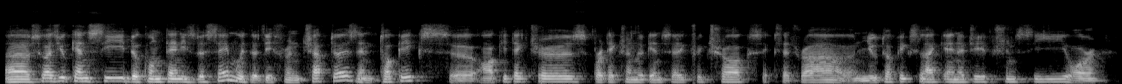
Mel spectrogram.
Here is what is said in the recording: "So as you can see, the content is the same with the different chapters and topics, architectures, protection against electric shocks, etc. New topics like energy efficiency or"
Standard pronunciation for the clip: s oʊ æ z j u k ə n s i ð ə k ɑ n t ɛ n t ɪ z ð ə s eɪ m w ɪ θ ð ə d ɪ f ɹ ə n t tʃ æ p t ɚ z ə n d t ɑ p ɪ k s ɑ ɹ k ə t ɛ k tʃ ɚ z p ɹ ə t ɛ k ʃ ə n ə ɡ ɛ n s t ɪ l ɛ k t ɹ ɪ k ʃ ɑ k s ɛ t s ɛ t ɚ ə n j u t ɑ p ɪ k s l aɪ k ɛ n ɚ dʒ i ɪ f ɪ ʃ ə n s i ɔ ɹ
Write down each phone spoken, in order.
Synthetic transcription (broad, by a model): s oʊ æ z j u k ə n s i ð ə k ɑ n t ɛ n t ɪ z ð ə s eɪ m w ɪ ð ə d ɪ f ɹ ə n t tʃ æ p t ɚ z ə n t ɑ p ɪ k s ɑ ɹ k ə t ɛ k tʃ ɚ z p ɹ ə t ɛ k ʃ ə n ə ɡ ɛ n s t ɪ l ɛ k t ɹ ɪ k ʃ ɑ k s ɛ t s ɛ t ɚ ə n j u t ɑ p ɪ k s l aɪ k ɛ n ɚ dʒ i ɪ f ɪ ʃ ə n s i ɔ ɹ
